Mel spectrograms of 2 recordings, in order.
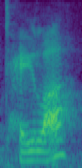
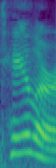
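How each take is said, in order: First: The name is said in an Australian accent. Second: The name is said in an American accent.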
